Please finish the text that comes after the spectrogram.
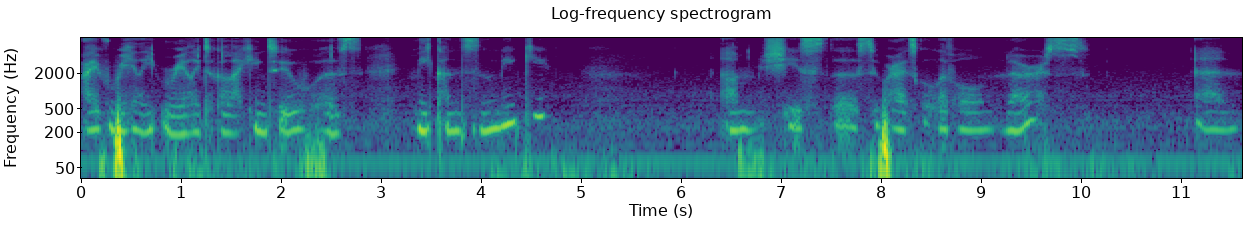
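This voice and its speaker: Whispering Australian woman, halting and soft. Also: on the high side, steady tone, heavy background noise. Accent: Australian, softened. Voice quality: breathy whisper. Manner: halting, unscripted, self-correcting. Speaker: amateur ASMR video creator. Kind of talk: whispered ASMR ramble. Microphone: non-binaural microphone.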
